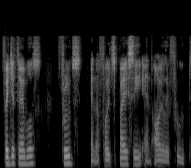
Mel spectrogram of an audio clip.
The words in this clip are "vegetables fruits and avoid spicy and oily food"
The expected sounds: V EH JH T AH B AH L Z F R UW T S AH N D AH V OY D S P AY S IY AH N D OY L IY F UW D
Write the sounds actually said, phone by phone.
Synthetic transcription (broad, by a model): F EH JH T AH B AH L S F R UW T S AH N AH F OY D S P AY S IY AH N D OY L IY F UW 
